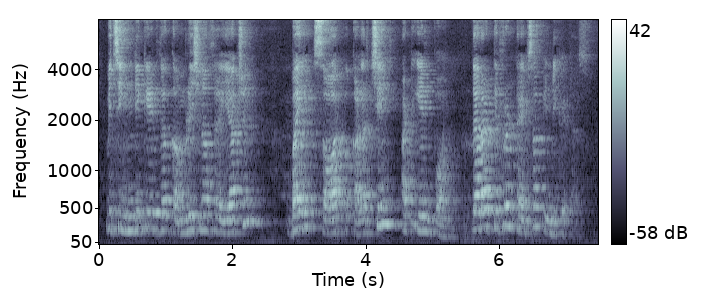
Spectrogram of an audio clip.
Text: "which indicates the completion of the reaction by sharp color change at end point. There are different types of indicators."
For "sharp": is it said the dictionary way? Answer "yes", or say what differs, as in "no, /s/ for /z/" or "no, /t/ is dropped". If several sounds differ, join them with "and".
no, /s/ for /ʃ/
